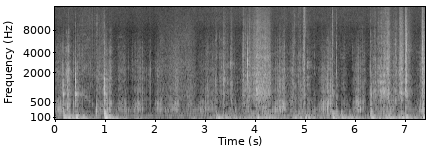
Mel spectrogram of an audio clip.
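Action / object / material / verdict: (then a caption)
scrape / ice slab in a plastic tray / ice / none. Fingertips and nails scratch and dig into a large, flat, solid slab of frosty frozen ice filling a white plastic tray. Short, bright scraping and crackling bursts sit over a steady low, dull rumble, with sharper ticks now and then as the nails bite into the surface.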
